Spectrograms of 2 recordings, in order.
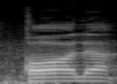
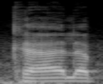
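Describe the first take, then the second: First: It starts with a deep throat 'q' sound. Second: It starts with a plain front 'k' sound. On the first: The speaker calls it right. "क़ाफ के बजाय" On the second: The speaker calls it wrong. "काफ पढ़ना"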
